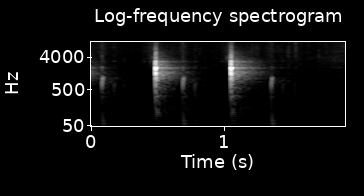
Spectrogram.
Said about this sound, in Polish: Pociąga się tu za snurek, pasca kłapie.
